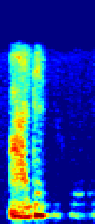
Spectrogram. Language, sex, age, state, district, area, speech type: Kannada, male, 18-30, Karnataka, Chitradurga, rural, conversation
